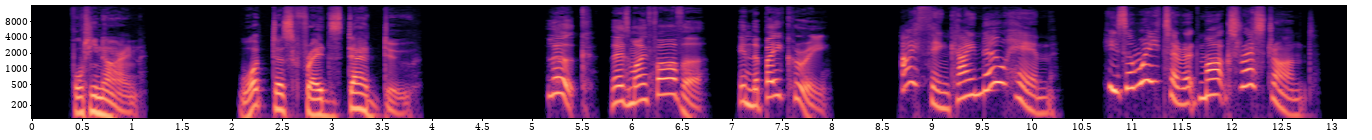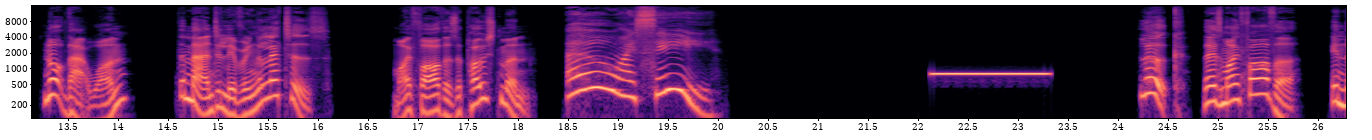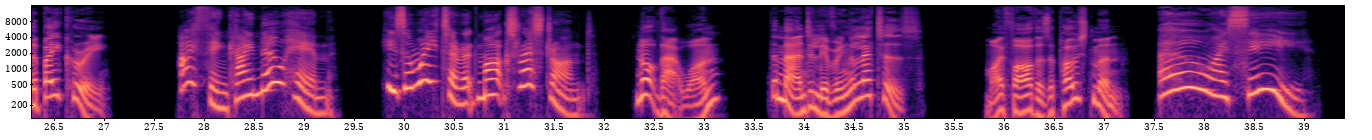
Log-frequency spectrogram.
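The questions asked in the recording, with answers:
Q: What does Fred's dad do?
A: He's a postman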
